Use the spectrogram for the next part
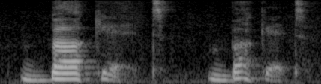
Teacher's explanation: the stressing comes on the buck not the at therefore your accent is going to be on the first syllable of the word bucket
